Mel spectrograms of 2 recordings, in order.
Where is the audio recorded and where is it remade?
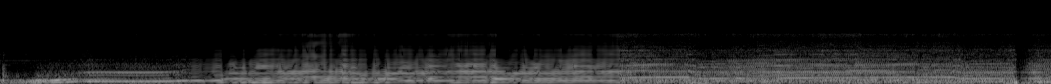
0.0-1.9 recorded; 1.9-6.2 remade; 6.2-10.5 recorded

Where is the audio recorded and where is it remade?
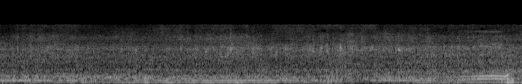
0.0-3.1 remade; 3.1-3.5 recorded; 3.5-4.1 remade; 4.1-5.2 recorded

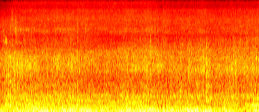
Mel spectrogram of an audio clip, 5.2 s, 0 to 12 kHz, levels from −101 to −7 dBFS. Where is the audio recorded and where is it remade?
0.0-5.2 recorded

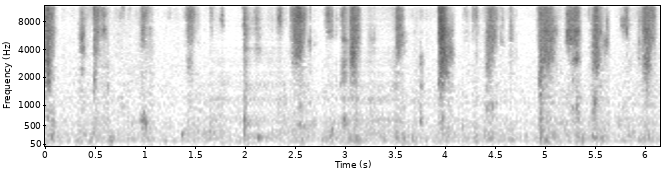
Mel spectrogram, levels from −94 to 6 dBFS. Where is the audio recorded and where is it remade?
0.0-1.6 recorded; 1.6-2.4 remade; 2.4-2.9 recorded; 2.9-3.5 remade; 3.5-6.2 recorded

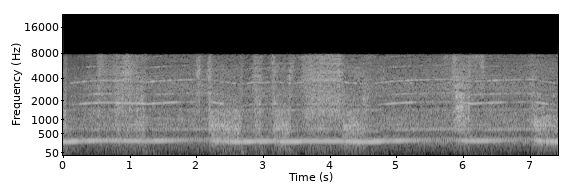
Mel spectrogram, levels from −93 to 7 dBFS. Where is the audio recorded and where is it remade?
0.0-7.4 recorded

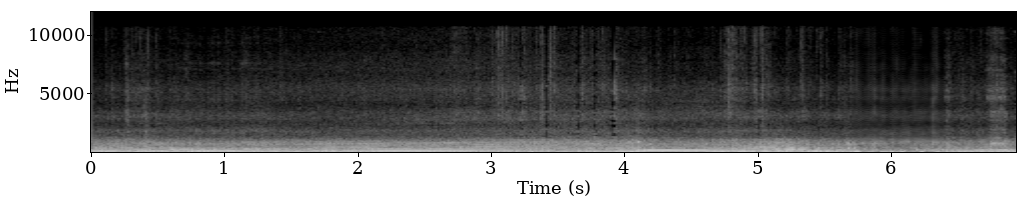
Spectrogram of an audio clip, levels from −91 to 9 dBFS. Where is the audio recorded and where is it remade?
0.0-5.7 recorded; 5.7-6.4 remade; 6.4-6.9 recorded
